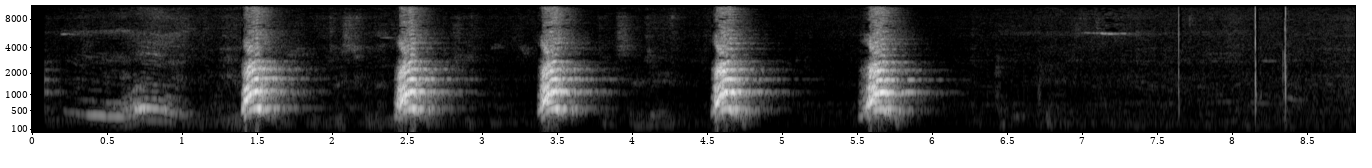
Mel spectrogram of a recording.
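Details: An Alapaha Blue Blood bulldog, worked up over a moth, opens with a short whine, then gives five deep, loud barks about one second apart in a quiet room. A few faint clicks follow.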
